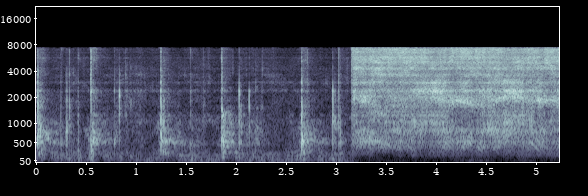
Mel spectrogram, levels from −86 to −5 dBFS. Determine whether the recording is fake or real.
fake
